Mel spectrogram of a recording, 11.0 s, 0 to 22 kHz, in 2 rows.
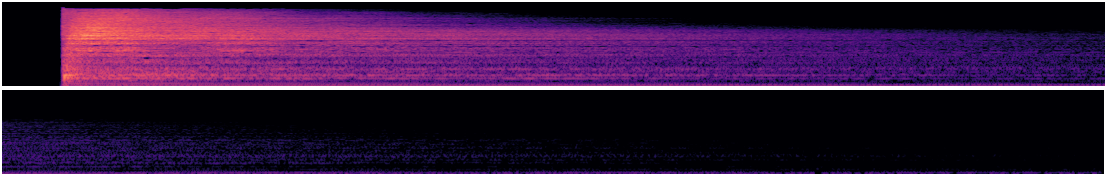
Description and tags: Zildjian K 17" Dark Crash Medium Thin Harder Hit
